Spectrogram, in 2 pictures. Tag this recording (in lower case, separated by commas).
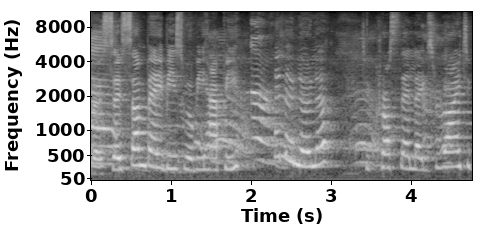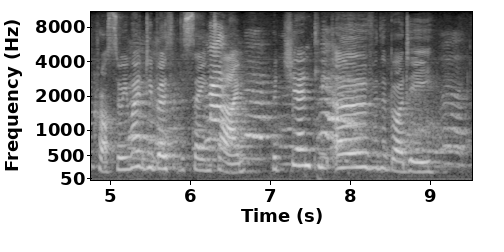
speech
